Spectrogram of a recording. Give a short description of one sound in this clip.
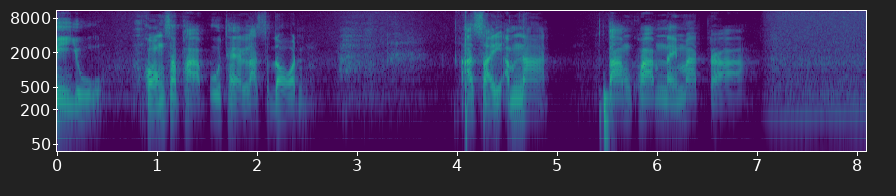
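A man reads out through a microphone in a large echoing hall.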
